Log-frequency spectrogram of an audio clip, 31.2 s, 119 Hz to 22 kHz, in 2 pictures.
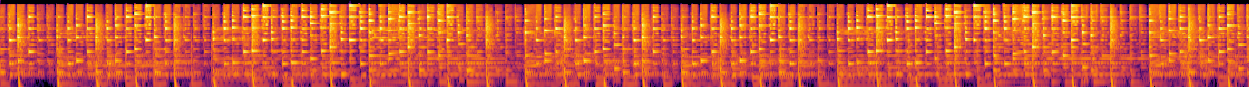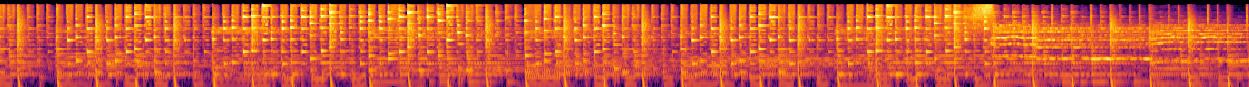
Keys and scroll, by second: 2.5 3, 9.9 ctrl+z, 20.4 4, 23.4 2, 28.3 4, 31.0 3.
